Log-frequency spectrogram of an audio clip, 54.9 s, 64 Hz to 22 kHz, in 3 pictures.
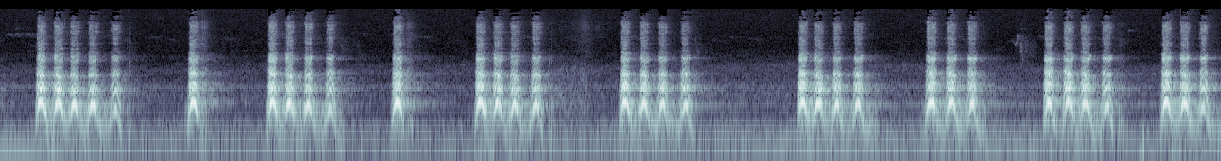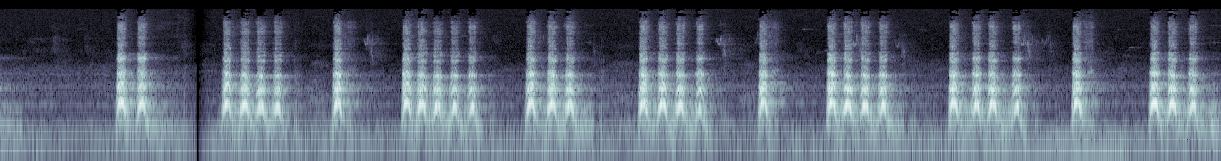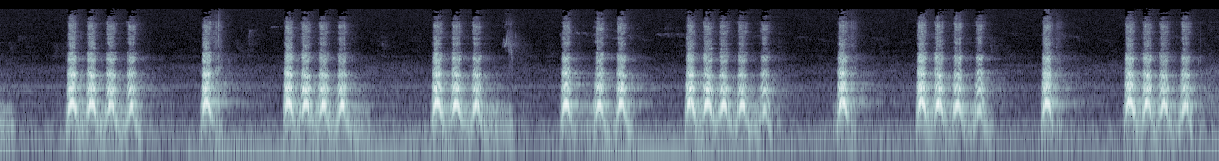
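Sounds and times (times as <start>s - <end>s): dog barking: 0.5s - 2.0s, 2.8s - 3.4s, 4.0s - 5.3s, 5.9s - 6.4s, 7.1s - 8.4s, 9.3s - 10.6s, 12.0s - 15.0s, 15.6s - 18.7s, 20.0s - 21.0s, 21.6s - 36.8s, 37.6s - 38.9s, 39.6s - 40.2s, 40.9s - 42.2s, 43.1s - 44.3s, 45.0s - 48.4s, 49.2s - 49.8s, 50.4s - 52.8s, 53.5s - 54.9s.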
